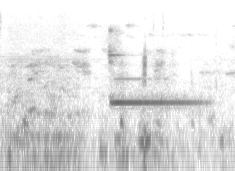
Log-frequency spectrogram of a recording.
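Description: A single bell-like chime about a second in: one clear tone that starts suddenly, rings for about a second and fades.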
